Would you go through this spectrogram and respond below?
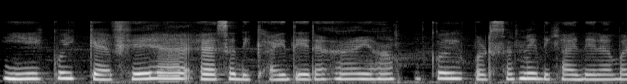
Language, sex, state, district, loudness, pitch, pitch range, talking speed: Hindi, female, Chhattisgarh, Raipur, -15 LUFS, 250 Hz, 235-265 Hz, 180 wpm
